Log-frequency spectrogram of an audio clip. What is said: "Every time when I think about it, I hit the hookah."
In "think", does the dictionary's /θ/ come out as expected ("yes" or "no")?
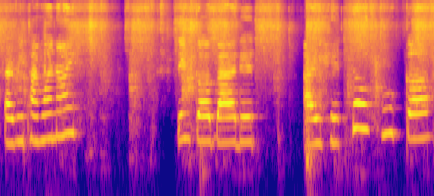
no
